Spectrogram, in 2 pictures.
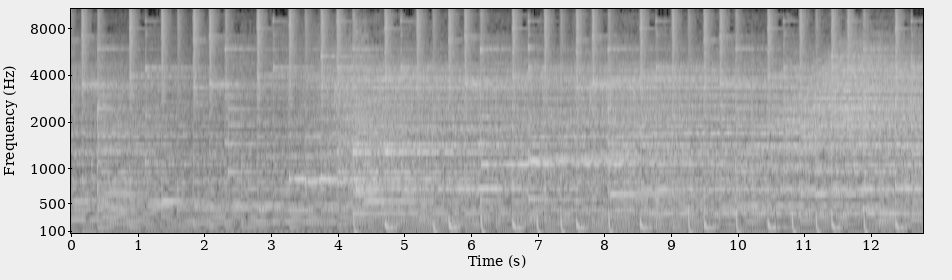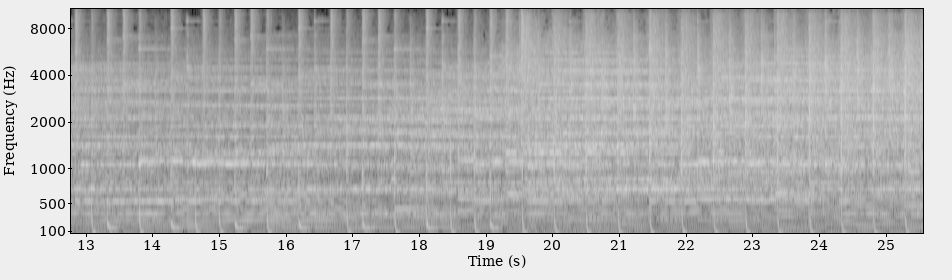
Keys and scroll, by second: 7.0 scroll down 1, 7.0 scroll up 1, 8.0-8.8 scroll down 1, 8.8 ctrl+z, 13.9-14.5 scroll up 2, 14.7 scroll down 1, 14.8-16.2 scroll up 3, 14.9 ctrl+z, 20.6 ctrl+z, 20.8 ctrl+z, 21.0-21.3 scroll down 1, 21.9 scroll up 1, 24.7-25.5 scroll down 1.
